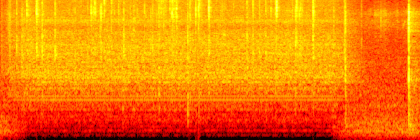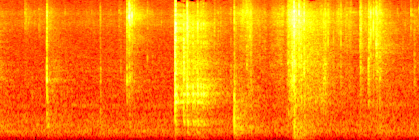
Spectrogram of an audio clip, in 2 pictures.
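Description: Screwdriver and the plastic housing of a small desk fan being handled during disassembly: after a steady faint hiss for about four seconds, scattered clicks and knocks, with a louder, longer stretch of handling noise about seven and a half seconds in and a loud knock near nine seconds.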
